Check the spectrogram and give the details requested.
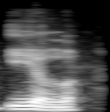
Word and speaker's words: Gil: very much in play luis gill or luis eel i should say is the way you pronounce it uh by listening on tv uh he was added in 141 leagues as high as 65.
